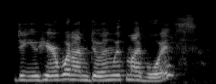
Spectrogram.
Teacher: a quality in speaking of raising your voice at the end of your sentence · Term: up speak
